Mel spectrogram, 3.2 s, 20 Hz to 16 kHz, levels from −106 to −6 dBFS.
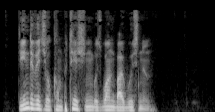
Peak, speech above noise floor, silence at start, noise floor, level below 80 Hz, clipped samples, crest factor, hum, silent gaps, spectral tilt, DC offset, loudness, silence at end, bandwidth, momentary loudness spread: -14 dBFS; 57 dB; 0.3 s; -85 dBFS; -48 dBFS; under 0.1%; 16 dB; none; none; -7 dB/octave; under 0.1%; -29 LUFS; 0.95 s; 11.5 kHz; 8 LU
